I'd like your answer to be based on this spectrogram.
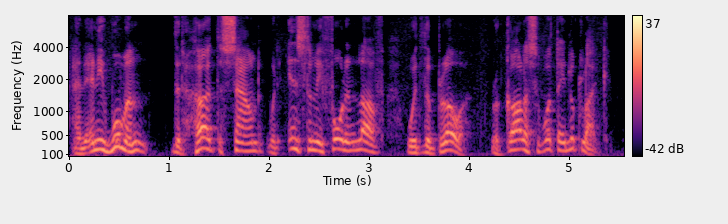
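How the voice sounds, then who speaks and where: An actor playing a vain, oblivious rock musician, talking in a deadpan, rambling way full of little fillers. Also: male voice, fairly high pitch, brisk, breathy edge. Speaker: aging rock star. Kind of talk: mockumentary monologue.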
